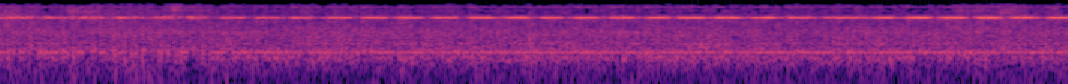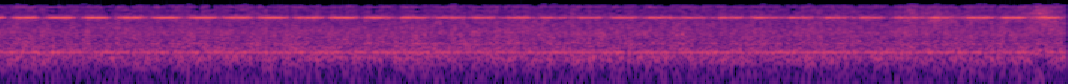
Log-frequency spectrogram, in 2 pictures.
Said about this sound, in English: The smoke alarm on the second floor now activates. This is the alarm the family heard.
